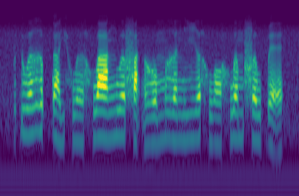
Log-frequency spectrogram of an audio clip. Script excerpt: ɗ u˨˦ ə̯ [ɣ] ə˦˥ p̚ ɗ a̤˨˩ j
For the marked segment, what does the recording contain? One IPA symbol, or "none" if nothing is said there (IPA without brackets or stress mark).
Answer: ɣ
